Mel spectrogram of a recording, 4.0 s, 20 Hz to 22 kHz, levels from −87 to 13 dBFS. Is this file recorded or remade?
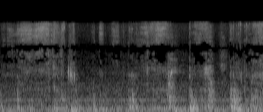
recorded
